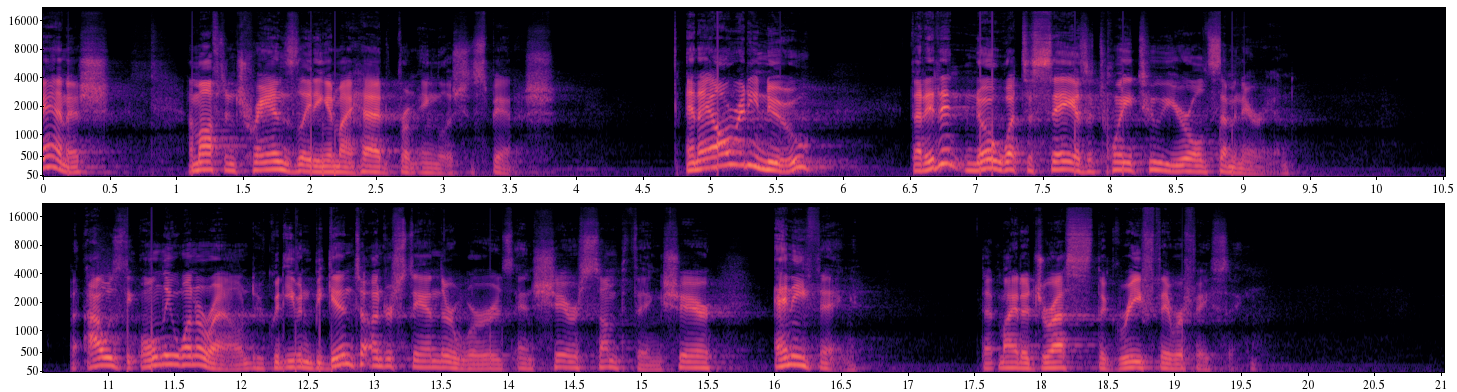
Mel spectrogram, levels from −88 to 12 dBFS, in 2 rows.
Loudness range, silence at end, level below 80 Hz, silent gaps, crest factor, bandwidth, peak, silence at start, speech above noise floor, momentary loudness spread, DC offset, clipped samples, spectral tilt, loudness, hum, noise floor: 6 LU; 1.4 s; -58 dBFS; none; 20 dB; over 20 kHz; -4 dBFS; 0 s; 46 dB; 15 LU; under 0.1%; under 0.1%; -4.5 dB/octave; -22 LUFS; none; -69 dBFS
